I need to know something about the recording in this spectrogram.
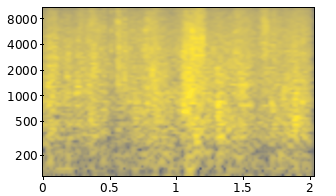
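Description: Rustling of an Army DPM Gore-Tex shell jacket as it is handled and turned over, in a few soft swells of fabric noise.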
